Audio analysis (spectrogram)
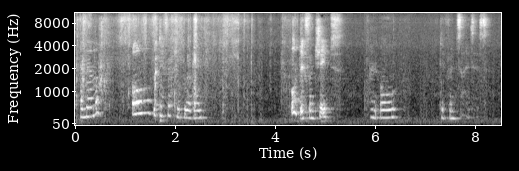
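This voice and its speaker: A woman with a Lancashire accent, fairly high pitch and very wide pitch swings, at a moderate pace with long, frequent pauses, over noticeable background noise. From Lancashire, England. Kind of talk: children's story reading.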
